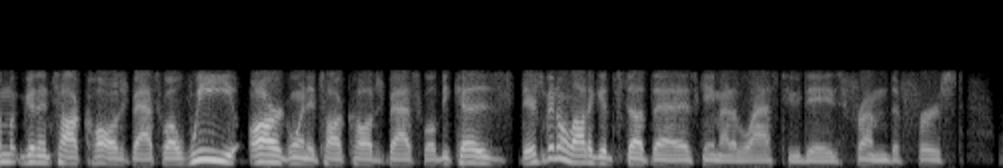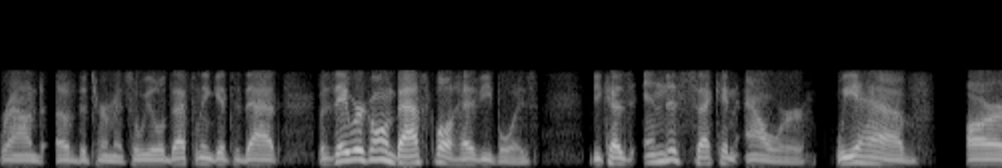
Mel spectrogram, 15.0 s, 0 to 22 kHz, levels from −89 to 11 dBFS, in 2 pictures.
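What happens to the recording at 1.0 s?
At 1.0 s the speech is passing through a Bluetooth CVSD headset codec, as it does for the whole clip. The encoder sends a single up-or-down bit per sample and keeps adjusting its step size, and the line is confined to roughly 150 Hz to 3.6 kHz, consistent with a 64 kbps headset link. The result is muffled, narrowband speech with plainly audible damage: granular hiss beneath the voice, scratchy s sounds, and distortion where loud high content outruns the step size.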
